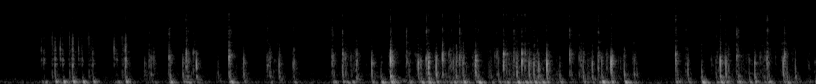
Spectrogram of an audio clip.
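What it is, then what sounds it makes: Plastic mechanical keyboard being typed on. Fingertips type on a cream plastic mechanical keyboard with plastic cat and paw keycaps, giving rapid runs of short, clacky keystrokes. The clicks have a low, thocky body with a brighter tap on top, coming in bursts separated by brief pauses.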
